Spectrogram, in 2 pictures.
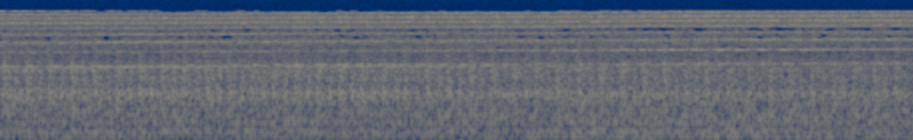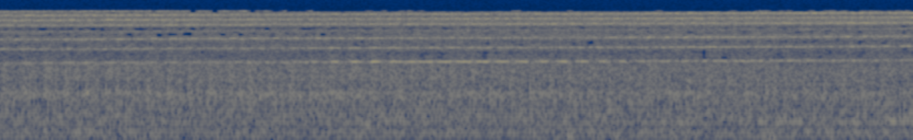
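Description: Laundry tumbles inside a washing machine drum.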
